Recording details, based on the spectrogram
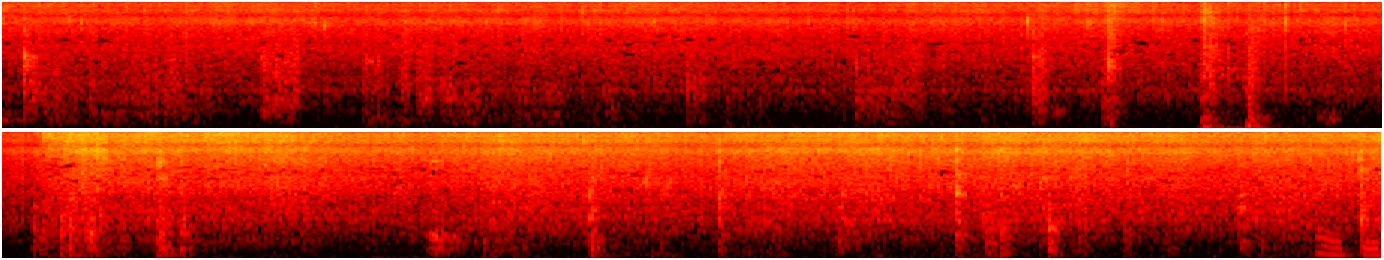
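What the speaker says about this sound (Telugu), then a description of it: "మగ్గిన తర్వాత బీరకాయ పీసెస్ని యాడ్ చేసుకోండి" Ridge gourd pieces fry in a pan with steady sizzling, joined by scraping stirs, and the hiss swells louder once the fresh pieces land partway through.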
